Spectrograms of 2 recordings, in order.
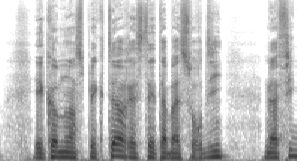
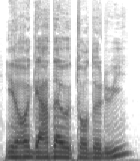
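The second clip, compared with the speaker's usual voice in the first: plain reading voice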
